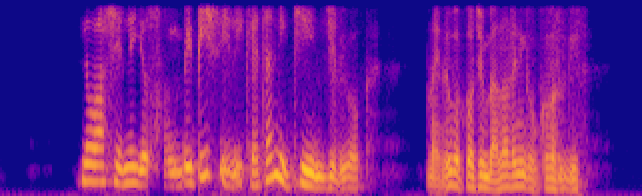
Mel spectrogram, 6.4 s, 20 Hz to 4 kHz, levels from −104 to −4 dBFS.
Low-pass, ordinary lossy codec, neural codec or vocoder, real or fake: 3.6 kHz; none; codec, 16 kHz in and 24 kHz out, 0.4 kbps, LongCat-Audio-Codec, four codebook decoder; fake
